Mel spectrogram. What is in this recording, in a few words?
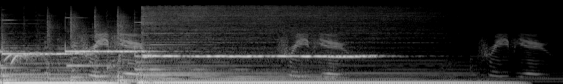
nice and easy whistle stinger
